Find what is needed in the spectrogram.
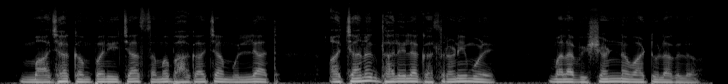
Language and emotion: Marathi, sad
